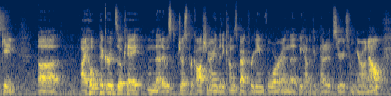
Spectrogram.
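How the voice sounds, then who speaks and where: Over noticeable background noise and audible room echo, a man talks at a fairly low pitch with ordinary pitch variation. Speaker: hockey fan youtuber. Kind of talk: casual commentary monologue. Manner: fast; animated.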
